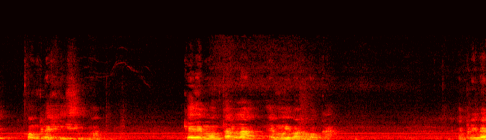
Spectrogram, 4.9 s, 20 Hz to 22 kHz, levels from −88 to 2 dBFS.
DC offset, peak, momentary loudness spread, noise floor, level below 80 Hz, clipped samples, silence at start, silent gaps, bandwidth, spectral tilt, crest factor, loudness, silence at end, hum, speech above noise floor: under 0.1%; -12 dBFS; 23 LU; -50 dBFS; -80 dBFS; under 0.1%; 0 s; none; 16 kHz; -5.5 dB/octave; 20 dB; -30 LUFS; 0 s; none; 22 dB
